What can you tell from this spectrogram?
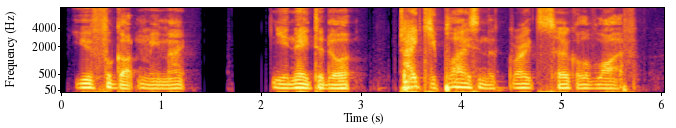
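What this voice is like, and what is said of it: Put-on Australian accent. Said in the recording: “That's an Aussie version. ... Why am I doing accents?”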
